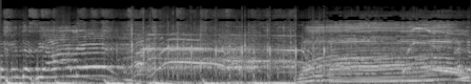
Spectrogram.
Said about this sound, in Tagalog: Pumalakpak ang nagsasabing maganda ako!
